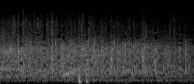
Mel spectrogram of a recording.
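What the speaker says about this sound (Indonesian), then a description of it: "tepuk tangan dulu semuanya" An audience at an Indonesian discussion event applauds, a thick, continuous patter of many hands clapping at moderate loudness, with a brief low murmur partway through.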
